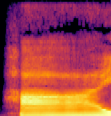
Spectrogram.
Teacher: We don't want our clients to say har. They need to have that second part of the diphthong in there. Higher. And I stretch the word out, make three distinct syllables of it so the child can hear each part and produce each part clearly.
